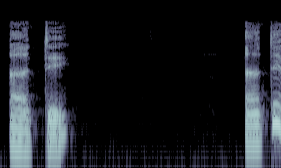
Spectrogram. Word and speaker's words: thé: Remember, H is not pronounced.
